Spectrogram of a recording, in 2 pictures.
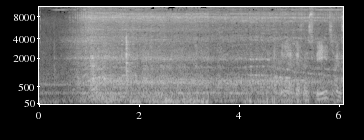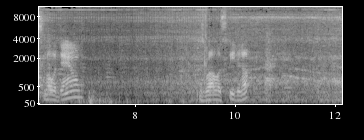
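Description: A sawmill carriage rolls along its metal track.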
